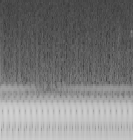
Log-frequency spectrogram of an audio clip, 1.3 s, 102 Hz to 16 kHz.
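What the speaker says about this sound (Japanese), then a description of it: "これは D 弦2フレットの E の音になります。" A bass guitar sounds a single E, fretted at the 2nd fret of the D string, ringing loud and steady with no attack gaps and no voices for the whole stretch.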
